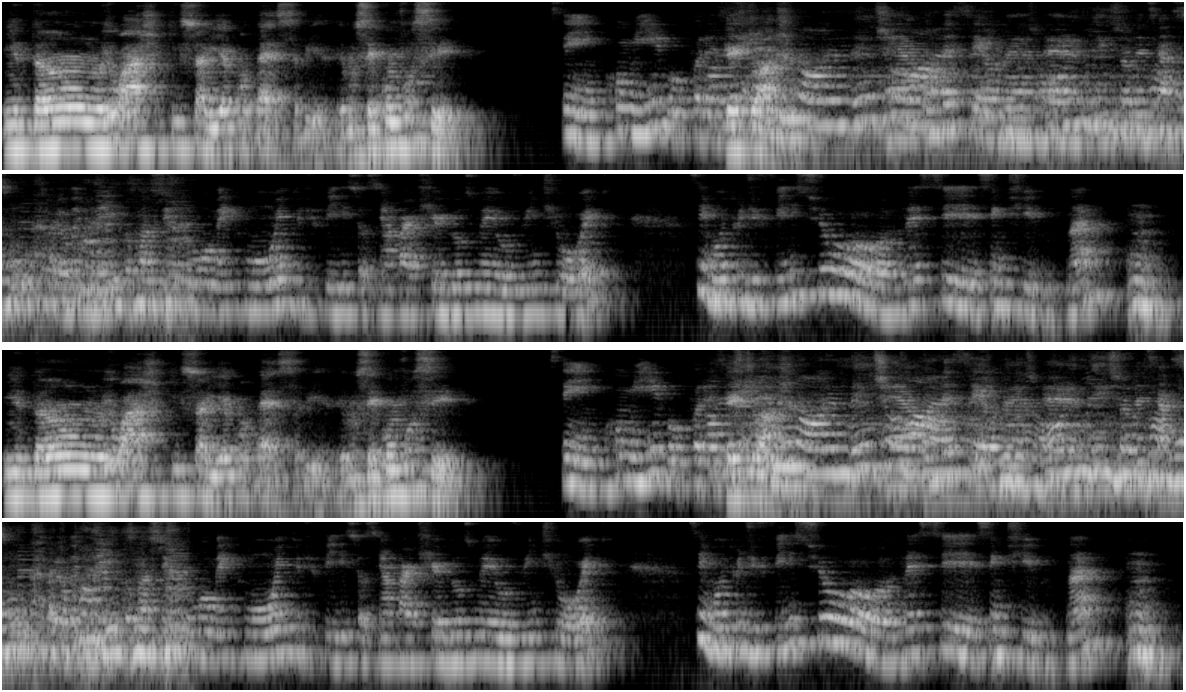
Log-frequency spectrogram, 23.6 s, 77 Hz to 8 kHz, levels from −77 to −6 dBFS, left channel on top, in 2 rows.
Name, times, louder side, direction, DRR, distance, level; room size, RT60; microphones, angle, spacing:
voice 1, 0.0-4.5 7.2-7.9, left 2 dB, 30° left, -4 dB, 0.3 m, -23 dB
voice 2, 5.6-8.0 8.7-23.3, right 1 dB, 65° right, -6 dB, 0.9 m, -31 dB
sound 1, 7.0-13.7, right 4 dB, 80° right, 0.3 m, -29 dB
3.7 x 2.1 x 2.3 m, 0.69 s
head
